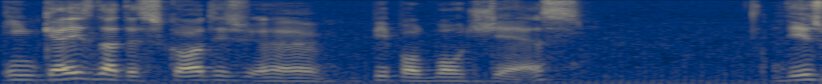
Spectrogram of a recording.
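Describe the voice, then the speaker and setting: With a Catalan accent, a man speaks at a fairly high pitch. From Catalonia, Spain. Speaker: political representative. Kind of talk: panel interview. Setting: stage with audience.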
